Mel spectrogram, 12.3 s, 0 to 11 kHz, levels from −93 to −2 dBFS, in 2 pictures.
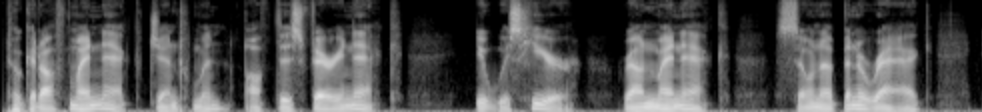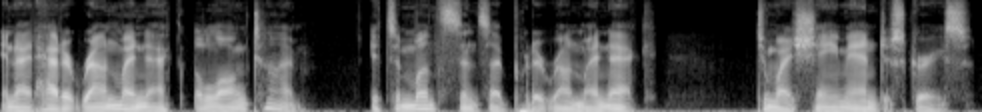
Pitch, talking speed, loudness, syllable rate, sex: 90 Hz, 230 wpm, -20 LUFS, 5.6 syllables/s, male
